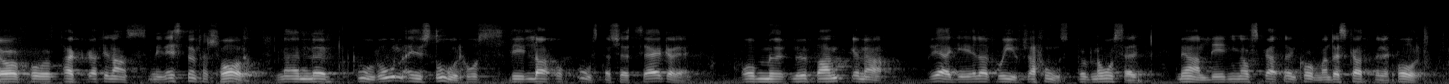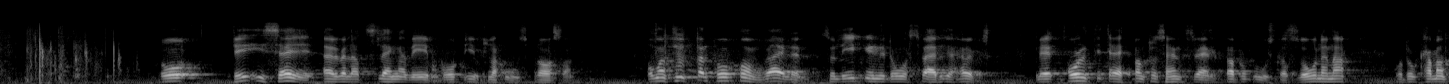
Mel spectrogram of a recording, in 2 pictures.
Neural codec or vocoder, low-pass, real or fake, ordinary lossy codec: codec, 16 kHz, 2 kbps, X-Codec, HuBERT features, trained on balanced general audio; 7.2 kHz; fake; none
